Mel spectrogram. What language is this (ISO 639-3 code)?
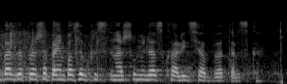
pol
